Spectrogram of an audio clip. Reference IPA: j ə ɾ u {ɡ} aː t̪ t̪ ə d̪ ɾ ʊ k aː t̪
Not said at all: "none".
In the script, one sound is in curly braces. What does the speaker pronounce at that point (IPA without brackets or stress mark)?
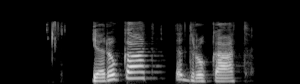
k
